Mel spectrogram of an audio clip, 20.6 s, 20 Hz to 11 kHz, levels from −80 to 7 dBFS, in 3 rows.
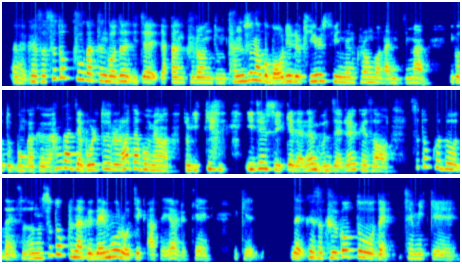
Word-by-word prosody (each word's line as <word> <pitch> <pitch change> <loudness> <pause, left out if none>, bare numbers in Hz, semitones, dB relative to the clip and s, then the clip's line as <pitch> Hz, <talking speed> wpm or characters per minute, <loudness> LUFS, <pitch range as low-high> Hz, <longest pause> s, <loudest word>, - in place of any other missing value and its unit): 에. 185 -6 -4
그래서 220 +2 0
스도쿠 335 +3 -3
같은 255 -3 +3
거는 215 0 +3
이제 190 0 +1
약간 190 -1 0
그런 190 -1 -1
좀 170 -1 -8
단순하고 230 - +3
머리를 205 +4 +4
비울 225 +3 +2
수 230 -1 -4
있는 190 -2 0
그런 195 +1 -3
건 185 -3 -3
아니지만 170 +2 -3 0.3
이것도 190 -2 -3
뭔가 175 -1 -3
그 170 -2 -4
1 245 +11 -4
가지에 270 -6 +3
몰두를 210 +2 +1
하다 255 -1 +3
보면 185 -5 0 0.2
좀 195 -2 -1
잊게 185 +6 -1 0.5
잊을 230 +2 +2
수 235 -3 -3
있게 190 +1 +1
되는 185 +7 +2
문제를 180 +3 -2
그래서 180 -6 -2 0.3
스도쿠도 285 - -3
네. 165 -3 -4
저는 190 +1 -2
스도쿠나 250 - +1
그 190 - +3
네모 205 +7 +5
로직 190 0 +1
아세요? 165 +3 -4
이렇게 150 -2 -9 0.3
이렇게 170 -2 -10 0.5
네. 195 -3 +1
그래서 205 -3 0
그것도 220 -1 +2
네. 170 -3 -2
재밌게 160 -7 -7
195 Hz, 305 characters per minute, -17 LUFS, 175-225 Hz, 0.5 s, 네모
